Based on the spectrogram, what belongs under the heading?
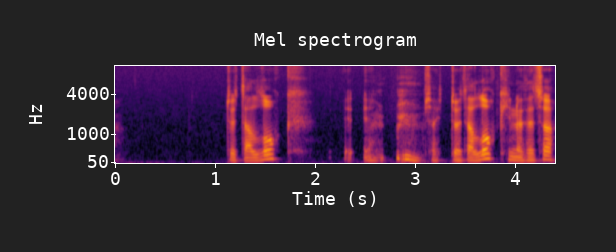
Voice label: "lwc", Welsh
